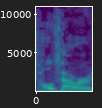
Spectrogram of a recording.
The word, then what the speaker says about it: Holzhauer: I think also the situation on Jeopardy now with James Holzhauer, is that how it's pronounced? – Yeah.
